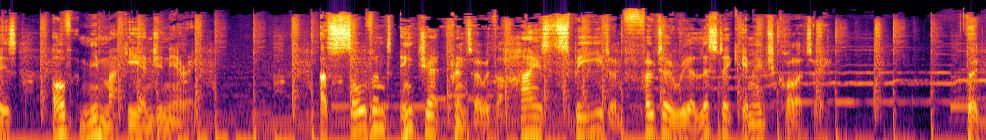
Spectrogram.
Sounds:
Speech, Music

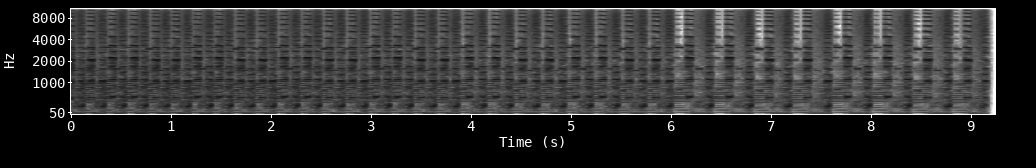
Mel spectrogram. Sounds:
Music

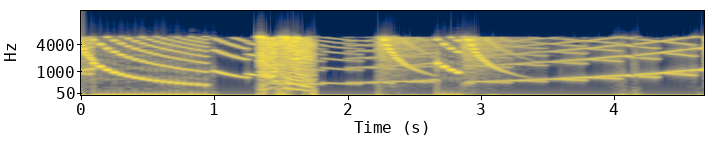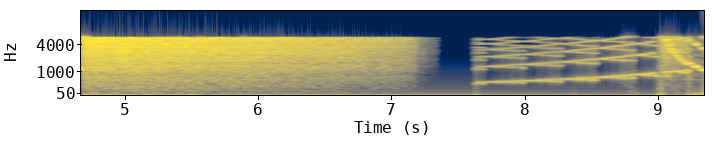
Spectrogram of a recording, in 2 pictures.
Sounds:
White noise

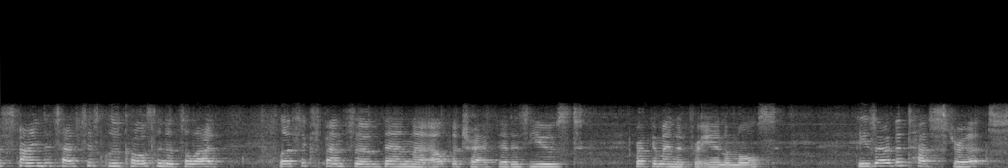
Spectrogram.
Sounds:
Speech

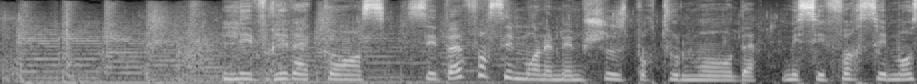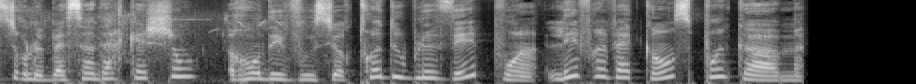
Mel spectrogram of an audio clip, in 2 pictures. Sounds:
Speech, Rowboat, Boat, Music, Vehicle

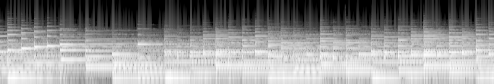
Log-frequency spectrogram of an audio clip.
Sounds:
Music

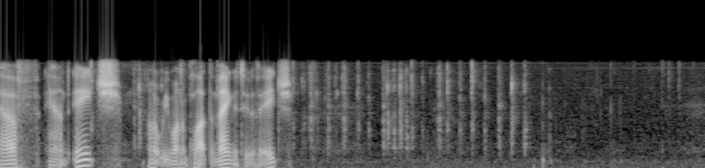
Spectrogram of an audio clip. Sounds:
Typing, Speech

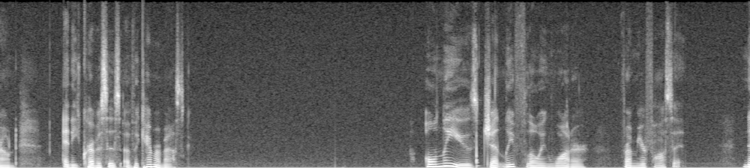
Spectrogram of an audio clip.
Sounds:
Speech

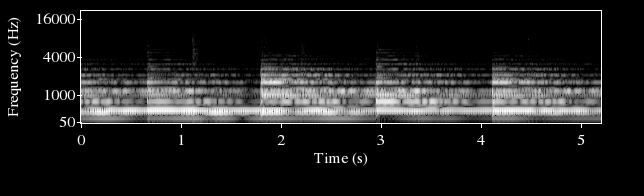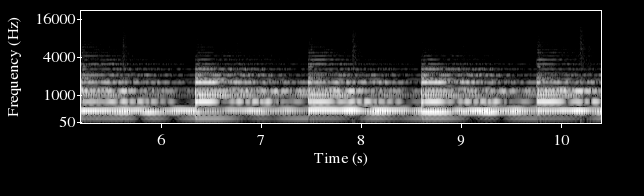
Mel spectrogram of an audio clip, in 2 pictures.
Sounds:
church bell ringing

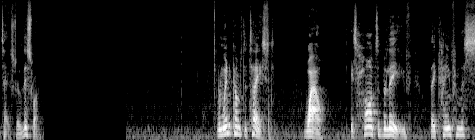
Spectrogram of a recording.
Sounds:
Speech

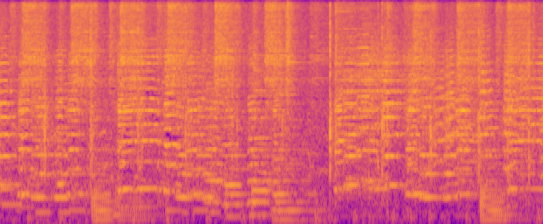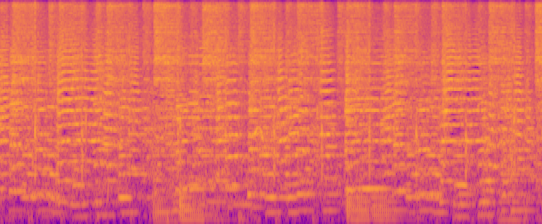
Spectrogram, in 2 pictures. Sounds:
Jazz, Music

